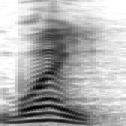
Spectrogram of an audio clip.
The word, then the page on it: boai: bouai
